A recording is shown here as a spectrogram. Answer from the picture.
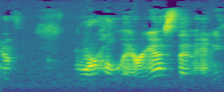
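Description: Speech only: a woman talking over a video call, played through the computer's speakers, with a brief pause early on before she talks again.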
